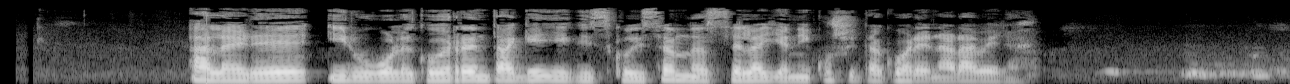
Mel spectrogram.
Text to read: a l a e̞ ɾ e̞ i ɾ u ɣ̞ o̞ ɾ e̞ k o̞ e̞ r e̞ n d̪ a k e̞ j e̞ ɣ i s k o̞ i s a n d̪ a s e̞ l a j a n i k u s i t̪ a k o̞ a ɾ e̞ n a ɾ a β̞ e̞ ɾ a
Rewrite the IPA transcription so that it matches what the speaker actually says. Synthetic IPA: a l a e̞ ɾ e̞ i ɾ u ɣ̞ o̞ l e̞ k o̞ e̞ r e̞ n t̪ a ɡ e̞ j e̞ ɣ i s k o̞ i s a n d̪ a s e̞ l a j a n i k u s i t̪ a k o̞ a ɾ e̞ n a ɾ a β̞ e̞ ɾ a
